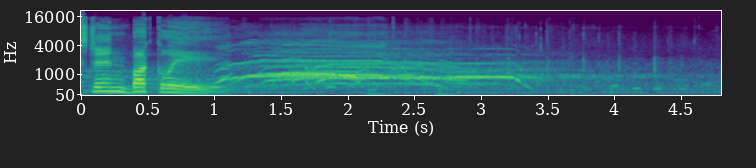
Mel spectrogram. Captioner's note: audience cheers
